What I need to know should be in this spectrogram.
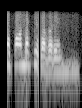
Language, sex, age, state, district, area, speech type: Malayalam, female, 30-45, Kerala, Wayanad, rural, conversation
